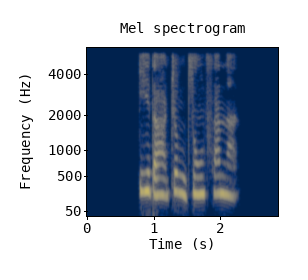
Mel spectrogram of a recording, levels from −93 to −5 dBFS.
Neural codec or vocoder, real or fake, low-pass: codec, 16 kHz, 2 kbps, X-Codec, WavLM features, trained on Multilingual LibriSpeech; fake; 5.4 kHz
